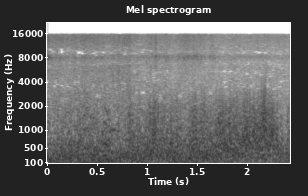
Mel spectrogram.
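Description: Wind buffeting the camera microphone, a steady rumbling noise, over ocean surf washing in the shallows.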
